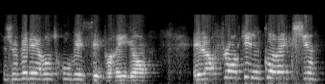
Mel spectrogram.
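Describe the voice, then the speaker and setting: A woman's voice: a little high, lively intonation, moderate pace, fairly bright tone, poor audio. A woman voicing a strong, brave young man in a storybook tale, speaking firmly and with determination. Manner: firm, determined speech.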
